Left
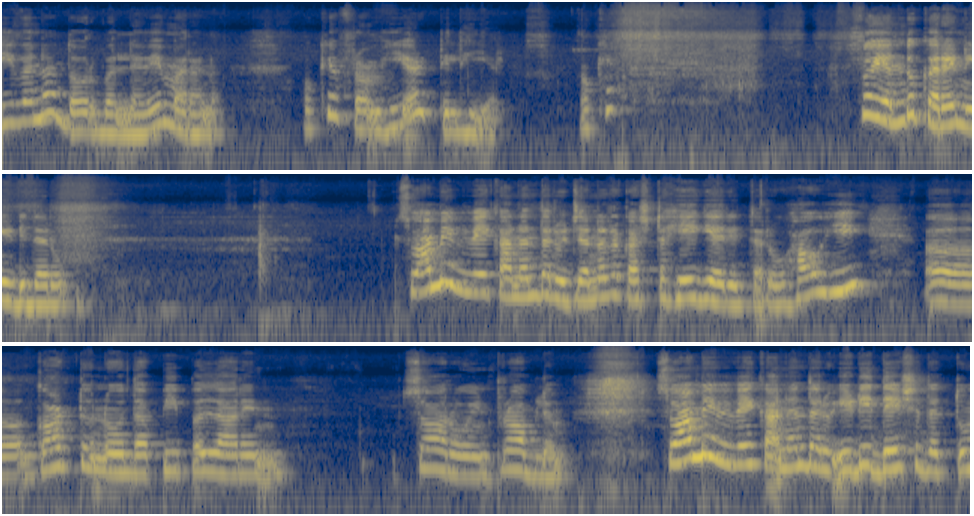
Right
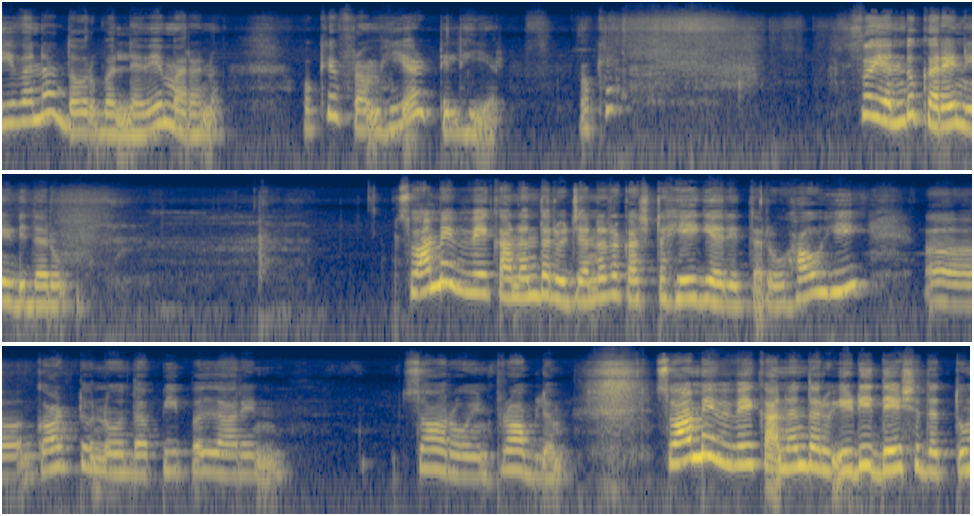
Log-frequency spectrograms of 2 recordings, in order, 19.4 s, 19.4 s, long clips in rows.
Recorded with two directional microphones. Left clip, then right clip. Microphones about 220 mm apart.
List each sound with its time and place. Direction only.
0.0 s speech: 45° right (ahead or behind)
5.6 s speech: 35° right (ahead or behind)
9.1 s speech: 45° right (ahead or behind)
